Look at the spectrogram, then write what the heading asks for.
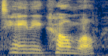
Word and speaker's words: Taneycomo: Just gorgeous, right along Lake Taneycomo.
